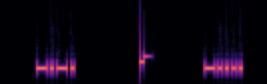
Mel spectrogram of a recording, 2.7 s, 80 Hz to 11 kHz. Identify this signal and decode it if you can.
Morse code, heard as a keyed tone, about 36 wpm, 700 Hz. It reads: C 6
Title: Single Letter-Number - Rapid-Fire 35wpm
